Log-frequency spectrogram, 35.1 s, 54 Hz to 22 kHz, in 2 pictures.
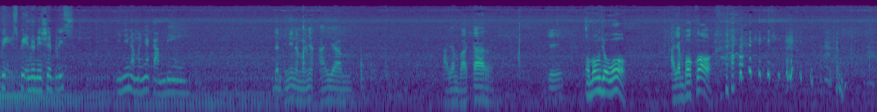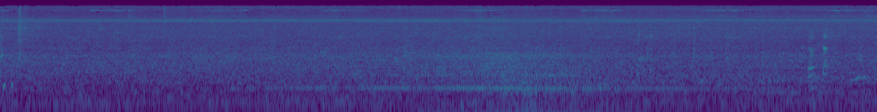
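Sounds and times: forest ambience: 0.0 - 35.0
high insect drone: 0.0 - 35.0
faint low hum: 21.6 - 35.0.

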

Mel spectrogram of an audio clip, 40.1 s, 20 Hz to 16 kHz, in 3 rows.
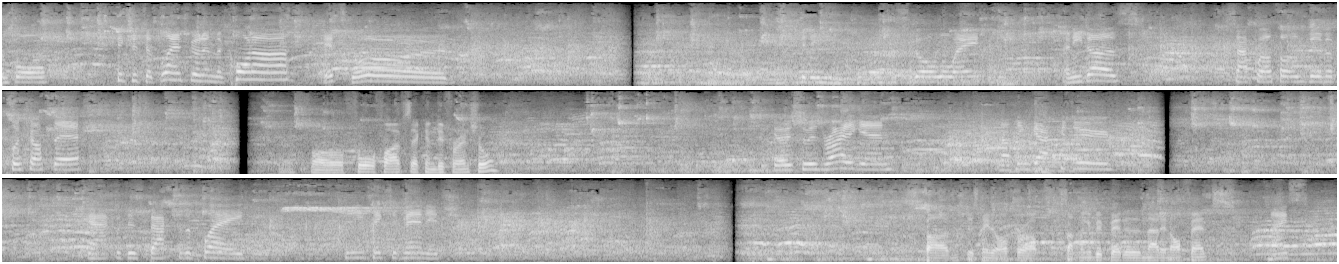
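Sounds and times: basketball court noise: 0.0 - 17.0, 17.8 - 40.0.

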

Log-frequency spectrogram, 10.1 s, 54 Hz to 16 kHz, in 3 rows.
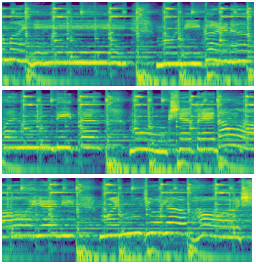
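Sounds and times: steady percussion beat: 0.0 - 10.0
woman singing devotional song: 0.0 - 10.0.

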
